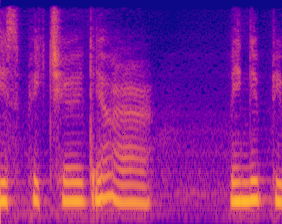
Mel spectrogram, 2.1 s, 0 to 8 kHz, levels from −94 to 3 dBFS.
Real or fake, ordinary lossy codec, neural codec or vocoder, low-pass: fake; none; codec, 16 kHz, 0.5 kbps, FunCodec, trained on LibriTTS, 25 frames a second; 7.2 kHz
